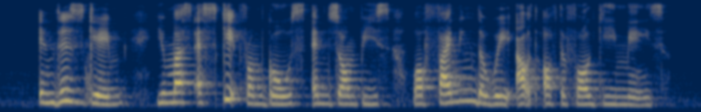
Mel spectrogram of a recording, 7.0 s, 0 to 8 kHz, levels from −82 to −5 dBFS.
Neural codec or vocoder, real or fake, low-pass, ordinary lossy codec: none; real; 7.2 kHz; none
